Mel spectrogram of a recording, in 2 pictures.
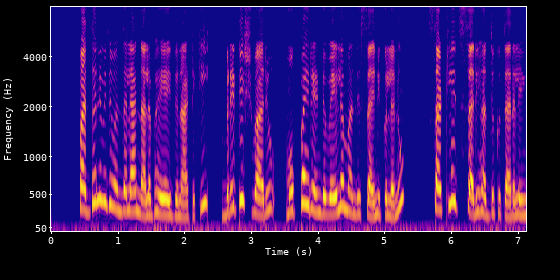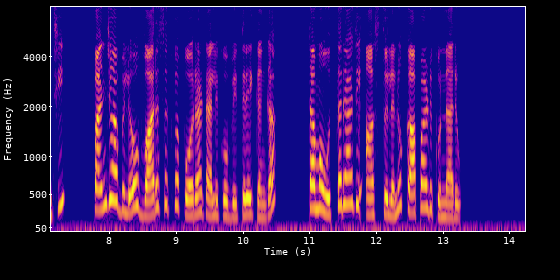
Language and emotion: Telugu, neutral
